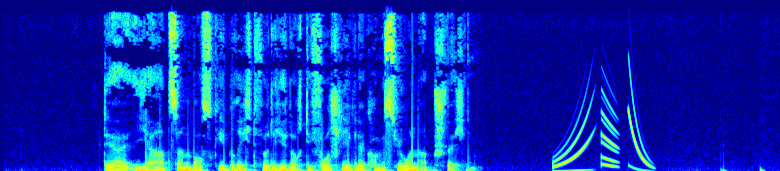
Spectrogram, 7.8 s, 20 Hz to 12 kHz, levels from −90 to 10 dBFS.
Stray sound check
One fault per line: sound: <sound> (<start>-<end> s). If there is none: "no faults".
sound: chirp (5.5-6.6 s)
